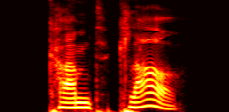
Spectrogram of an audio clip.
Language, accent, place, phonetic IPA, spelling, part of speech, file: German, Germany, Berlin, [kaːmt ˈklaːɐ̯], kamt klar, verb, De-kamt klar.ogg
- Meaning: second-person plural preterite of klarkommen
